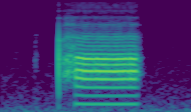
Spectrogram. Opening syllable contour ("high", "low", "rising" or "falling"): high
